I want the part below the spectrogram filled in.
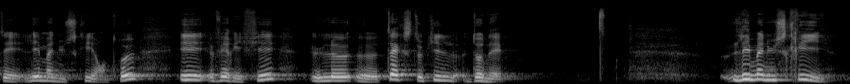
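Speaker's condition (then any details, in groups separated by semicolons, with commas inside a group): No condition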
